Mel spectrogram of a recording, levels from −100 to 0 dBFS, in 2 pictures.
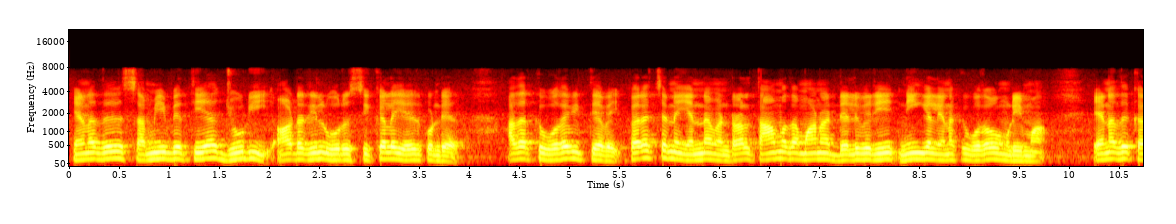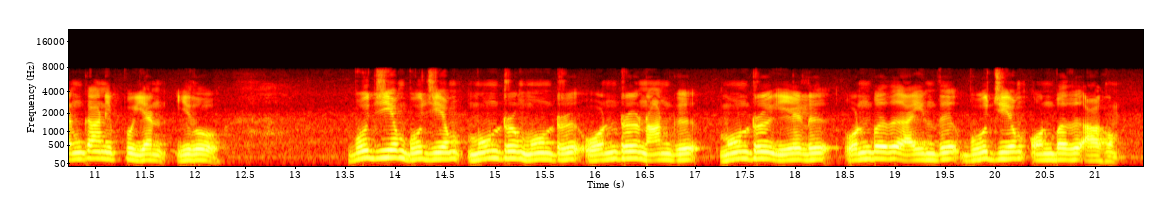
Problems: none marked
